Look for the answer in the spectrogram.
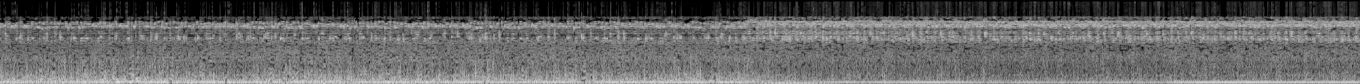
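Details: Mitsubishi GTO at idle: loud, steady, piercing squeal throughout, dipping briefly once, from A/C compressor magnetic clutch; clutch clearance fault suspected.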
